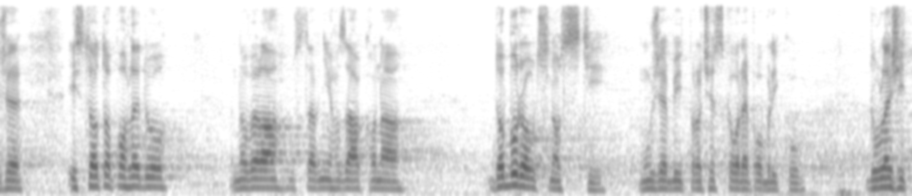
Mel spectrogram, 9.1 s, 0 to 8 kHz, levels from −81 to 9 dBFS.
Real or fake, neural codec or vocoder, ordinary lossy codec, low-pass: real; none; Opus, 64 kbps; 7.2 kHz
